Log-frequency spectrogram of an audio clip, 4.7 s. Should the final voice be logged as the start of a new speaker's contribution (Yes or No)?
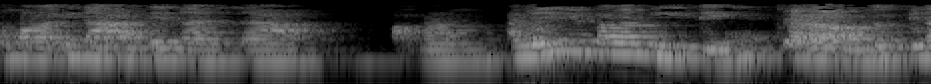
No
